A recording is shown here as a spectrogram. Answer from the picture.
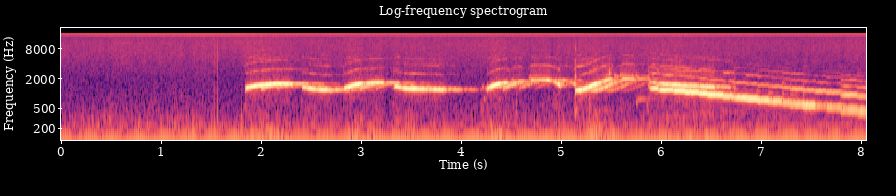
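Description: A Clanger's slide-whistle voice calling: a string of rising-and-falling whistled phrases that starts about two seconds in and ends in a long, slowly falling glide.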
